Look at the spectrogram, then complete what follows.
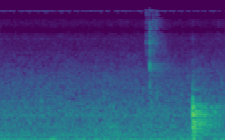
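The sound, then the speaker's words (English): Someone quietly takes a quick sip of water, with a soft clink of a glass and a brief wet gulp over low background noise. No one speaks. “And as you guys are turning there, I'm actually going to have a drink of water real quick.”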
